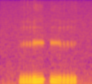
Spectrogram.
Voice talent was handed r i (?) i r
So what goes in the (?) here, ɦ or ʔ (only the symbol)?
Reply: ʔ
